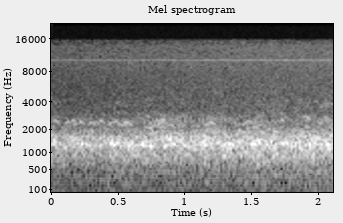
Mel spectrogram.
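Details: A large flock of wintering Canada Geese (Branta canadensis) on shallow river channels in late winter, gathered for safety in numbers, honking together in a dense, steady din of overlapping nasal honks with no pauses.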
